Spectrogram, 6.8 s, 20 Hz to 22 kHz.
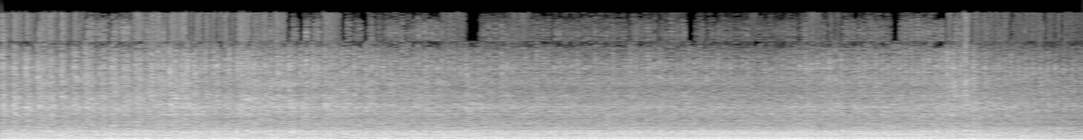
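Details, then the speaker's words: Craftsman GT6000 garden/snow plow tractor at 26°F: steady single-cylinder fast-idle chug on choke, then sags and fades; runs well only at full to 3/4 choke, stalls past half; stale gas left in carburetor all year without fuel shutoff. "It runs only good when you're at full choke and then 3/4 choke. If you do it any more than half, it wants to stall."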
